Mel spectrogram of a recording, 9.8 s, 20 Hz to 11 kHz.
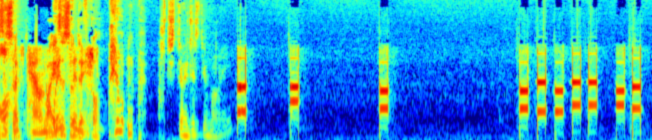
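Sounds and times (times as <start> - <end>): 
speech: 0.0 - 3.7
phone keypad tones dialing a cell phone number: 7.8 - 9.7.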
